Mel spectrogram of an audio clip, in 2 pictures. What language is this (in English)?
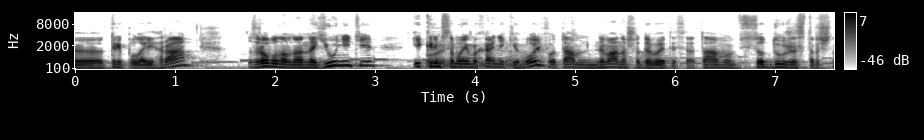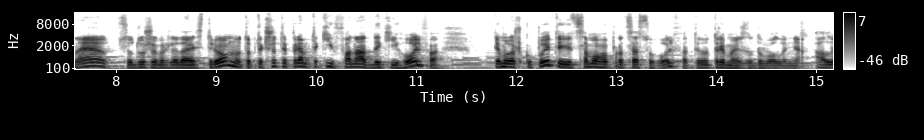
Ukrainian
